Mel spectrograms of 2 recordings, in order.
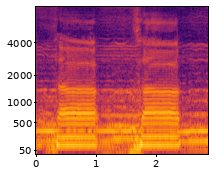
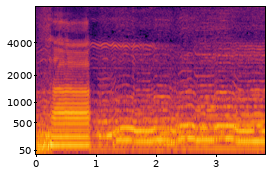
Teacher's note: জিহ্বার আগা থেকে নরম করে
